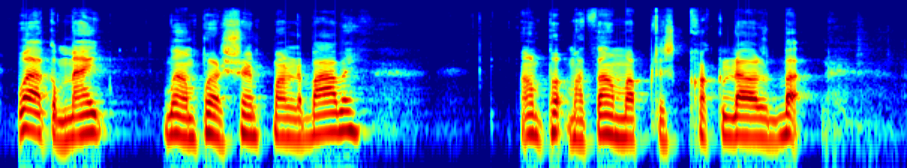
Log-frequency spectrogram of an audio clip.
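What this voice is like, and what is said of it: Bad put-on Australian accent. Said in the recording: “What the fuck am I doing with my fucking accents? ... What the fucking shitty accent is that?”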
